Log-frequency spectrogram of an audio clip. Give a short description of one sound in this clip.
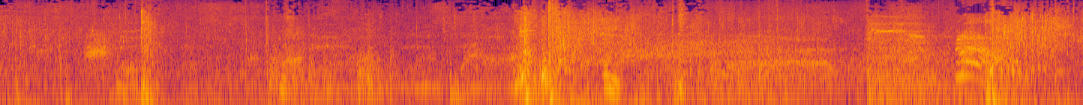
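Heavy blows thud against bodies.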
